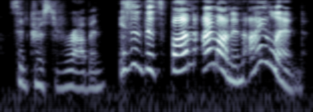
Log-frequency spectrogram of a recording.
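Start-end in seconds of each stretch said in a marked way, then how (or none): 1.2-3.0 put-on high, bright boyish delight, louder; a small boy thrilled to be on an island; excited boy. Christopher Robin to Owl, excitedly showing off his island.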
